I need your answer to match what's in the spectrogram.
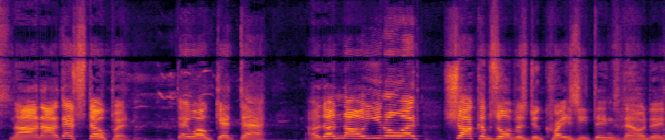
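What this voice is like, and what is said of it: Put-on New York accent. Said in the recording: “Regina construction workers have New York accents.”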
